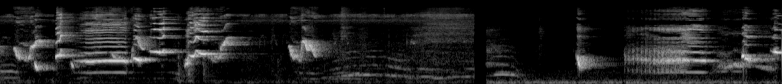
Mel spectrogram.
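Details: Pied butcherbird mixing rich whistled notes with harsher chattering tones, a wavering lower warble, then a hissing, noisy passage broken by a few more whistles.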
